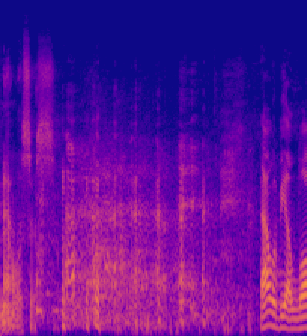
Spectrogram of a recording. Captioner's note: audience laughs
